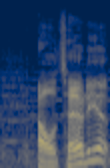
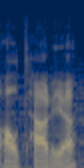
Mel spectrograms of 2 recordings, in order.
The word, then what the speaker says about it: Altaria: But today, also we are going to be using Mega Altaria, or Altaria, depending on how you pronounce it, but also the move sets that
